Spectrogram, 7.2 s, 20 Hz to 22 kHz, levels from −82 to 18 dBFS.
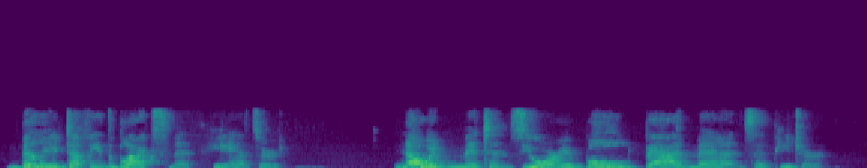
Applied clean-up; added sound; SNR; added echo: neural mask model Resemble Enhance denoiser.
